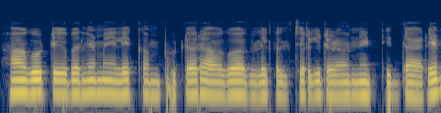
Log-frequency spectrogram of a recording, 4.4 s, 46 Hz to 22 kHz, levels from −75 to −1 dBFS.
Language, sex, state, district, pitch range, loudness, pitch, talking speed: Kannada, male, Karnataka, Bidar, 125-135 Hz, -17 LUFS, 130 Hz, 95 wpm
